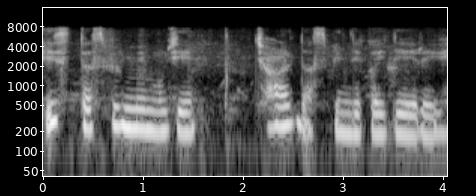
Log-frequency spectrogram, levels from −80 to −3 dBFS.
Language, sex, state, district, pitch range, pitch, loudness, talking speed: Hindi, female, Arunachal Pradesh, Papum Pare, 185-240 Hz, 205 Hz, -18 LUFS, 150 wpm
